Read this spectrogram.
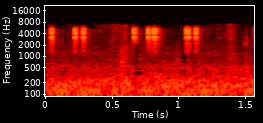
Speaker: again we'll start trying to block the gamma rays by inserting four sheets of paper as shown the clicking has not changed paper does not block gamma rays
